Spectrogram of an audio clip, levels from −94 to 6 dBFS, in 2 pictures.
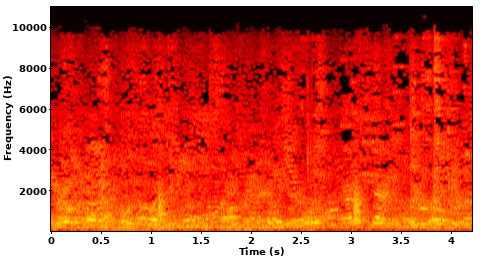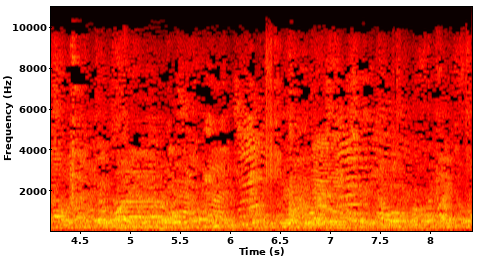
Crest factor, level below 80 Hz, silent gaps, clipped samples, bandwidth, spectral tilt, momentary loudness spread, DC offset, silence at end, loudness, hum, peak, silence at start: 14 dB; -66 dBFS; none; under 0.1%; 10.5 kHz; -3.5 dB/octave; 4 LU; under 0.1%; 0 s; -27 LUFS; none; -12 dBFS; 0 s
